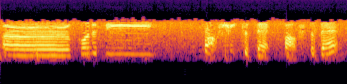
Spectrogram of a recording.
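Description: A man's voice: high-pitched, level tone, slow pace. Man dispatching over hissy police radio. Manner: clipped, uses radio codes. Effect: police scanner radio. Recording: hissy tinny radio transmission.

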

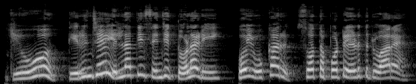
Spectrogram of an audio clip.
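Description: A woman voicing a bossy, sharp-tongued village mother-in-law in a cartoon, scolding with curt retorts. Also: very high-pitched, animated, fast. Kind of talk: cartoon voice acting.

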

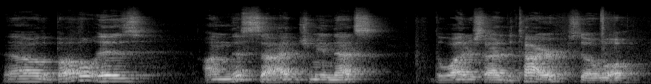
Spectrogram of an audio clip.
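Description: A man with a mid-range voice speaks slowly while casually demonstrating a tool in his home garage, filming on a handheld camera. He's laid-back and rambling, with fillers and self-corrections, and the concrete-floored garage sounds echoey with faint background noise.

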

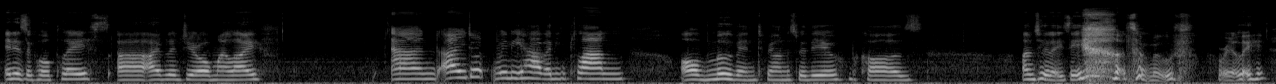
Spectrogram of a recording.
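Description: A woman's voice: on the high side, takes it slowly, long pauses. A fourteen-year-old girl with a Welsh accent chatting casually in a vlog, giggling often and saying "like" a lot. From Wales. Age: teens. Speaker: gaming YouTuber. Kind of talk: casual vlog chat over gameplay.

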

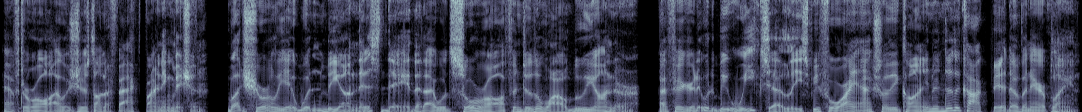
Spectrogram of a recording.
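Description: A man's voice: wildly swooping pitch, moderate pace, gravelly, few pauses, darkish tone, no room sound, studio quality. A middle-aged man narrating a wry, vivid first-person story of his first flying lesson. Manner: wry, vivid storytelling with big swings in pitch.

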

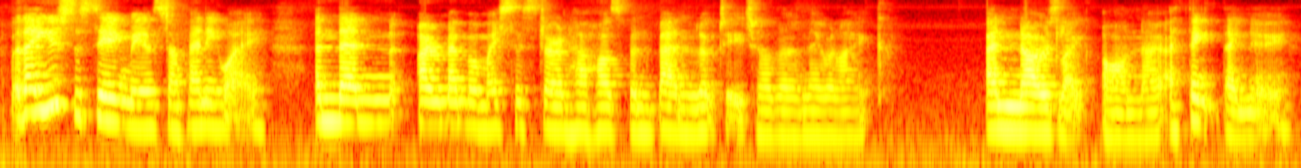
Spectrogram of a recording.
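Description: A woman in her twenties chats casually to camera, answering viewers' questions in a rambling, self-mocking way. Her voice is low, gravelly, bright and forceful at a normal pace, with a roomy echo in the recording.

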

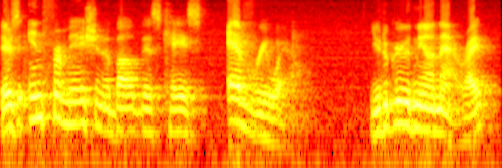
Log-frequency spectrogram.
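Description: A man's voice: medium pitch, lively intonation, normal speed, fairly bright tone, poor audio. A man with a Boston accent cross-examining a witness in a courtroom, pressing her with leading questions that end in "right?". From Northeastern US. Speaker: prosecutor.

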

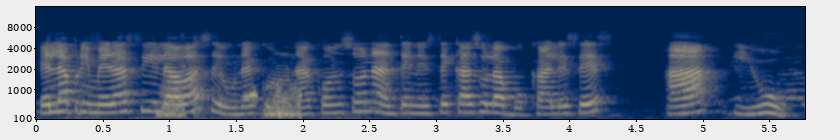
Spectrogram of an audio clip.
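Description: A woman's voice: high voice, moderate pace, lo-fi sound, noisy background. A woman teaching a children's class, patiently explaining examples and prompting the pupils with questions. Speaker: primary school teacher.

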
